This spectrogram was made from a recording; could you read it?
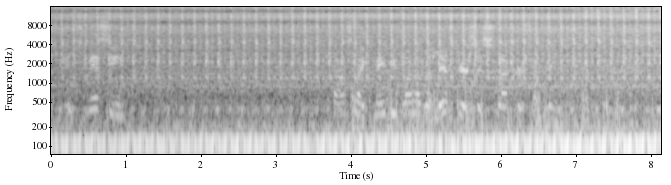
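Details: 1972 Ford F-100 Ranger XLT stored over 10 years, first start-up after cranking for oil pressure: low loping idle pulsing about three times a second with uneven stumble, a misfire at idle; cause suspected, not confirmed.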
